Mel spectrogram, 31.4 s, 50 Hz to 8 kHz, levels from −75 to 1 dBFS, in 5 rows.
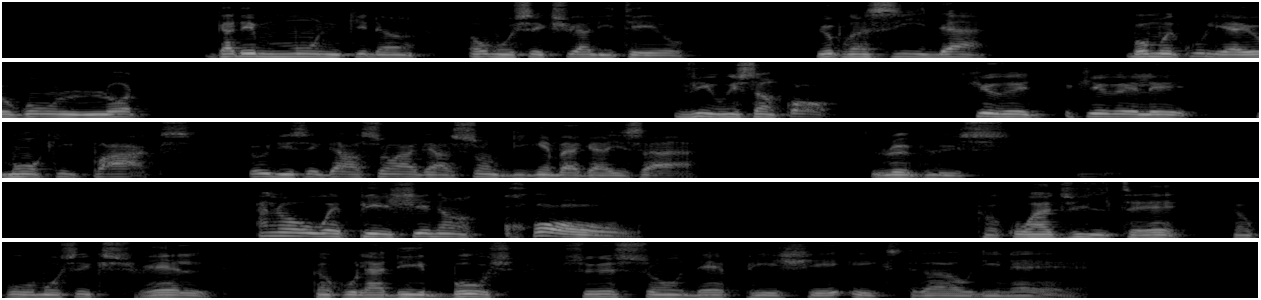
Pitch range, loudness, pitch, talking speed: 115-140 Hz, -41 LUFS, 130 Hz, 105 wpm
